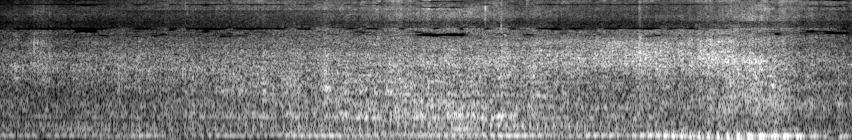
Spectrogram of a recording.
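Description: A motorbike passing close by on the road, its engine growing louder, peaking near the end and then dropping away.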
